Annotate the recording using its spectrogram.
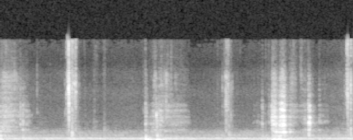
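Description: Faint scraping and a few light taps as mashed garlic is scooped out of a wooden pilón (mortar) and dropped onto raw steak in a stainless steel bowl.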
